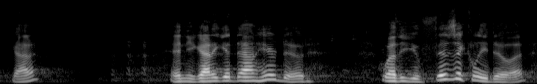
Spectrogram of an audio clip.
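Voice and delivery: ordinary talk

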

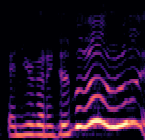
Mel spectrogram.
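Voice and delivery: high squealing ooh as your cheek gets grabbed; a loud, high-pitched cheek-pinch squeal. Retold or imitated. Acting a child whose cheek is grabbed.

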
